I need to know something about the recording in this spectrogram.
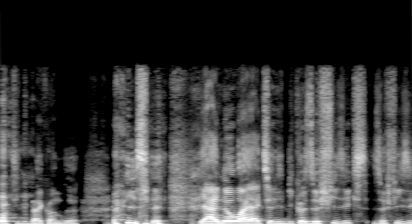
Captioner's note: chuckling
